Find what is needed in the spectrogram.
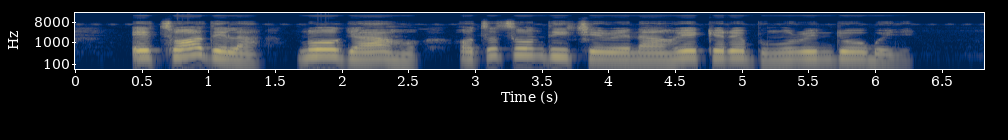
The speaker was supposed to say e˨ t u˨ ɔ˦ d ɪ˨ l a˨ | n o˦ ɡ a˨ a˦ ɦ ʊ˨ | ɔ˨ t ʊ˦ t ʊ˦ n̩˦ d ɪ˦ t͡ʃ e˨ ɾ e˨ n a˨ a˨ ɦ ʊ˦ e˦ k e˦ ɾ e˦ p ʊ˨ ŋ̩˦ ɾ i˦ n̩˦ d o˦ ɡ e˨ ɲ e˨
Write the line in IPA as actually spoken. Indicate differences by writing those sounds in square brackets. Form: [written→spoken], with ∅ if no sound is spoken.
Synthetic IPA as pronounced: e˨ t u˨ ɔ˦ d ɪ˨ l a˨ | n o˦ ɡ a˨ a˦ ɦ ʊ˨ | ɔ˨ t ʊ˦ t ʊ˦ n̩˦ d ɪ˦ t͡ʃ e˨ ɾ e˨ n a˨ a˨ ɦ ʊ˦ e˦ k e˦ ɾ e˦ [p→b] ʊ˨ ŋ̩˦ ɾ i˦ n̩˦ d o˦ [ɡ→ɡ͡b] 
